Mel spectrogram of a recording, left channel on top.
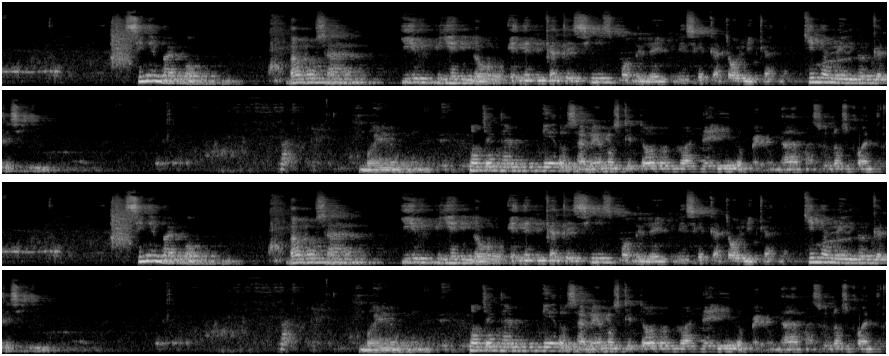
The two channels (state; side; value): identical; both; correlation 1.00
